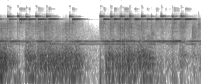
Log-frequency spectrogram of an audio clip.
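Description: Electronic musical doorbell ringing twice: a quick run of high chiming notes over a held tone, the second ring starting about two seconds in.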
